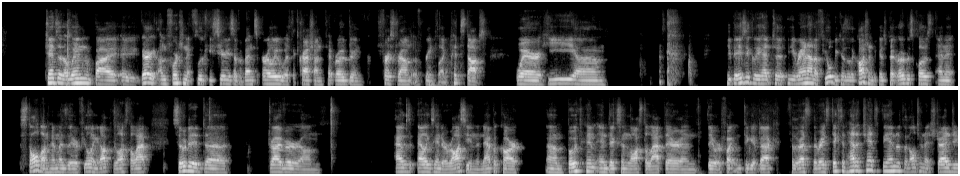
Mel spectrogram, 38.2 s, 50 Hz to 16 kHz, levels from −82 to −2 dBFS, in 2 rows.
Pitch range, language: 115-135 Hz, English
